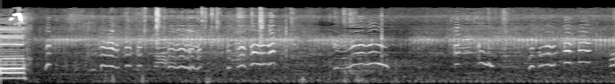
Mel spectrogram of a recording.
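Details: Baby monkey giving a run of short squealing cries, each a quick rising-then-falling whistled note, repeated irregularly every half second or so, one longer arched wail in the middle, with a faint human voice at the start.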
